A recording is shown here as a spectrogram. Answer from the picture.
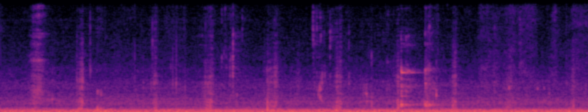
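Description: Close-miked chewing of wagyu steak: scattered soft mouth clicks and smacks over a low steady background hum.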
